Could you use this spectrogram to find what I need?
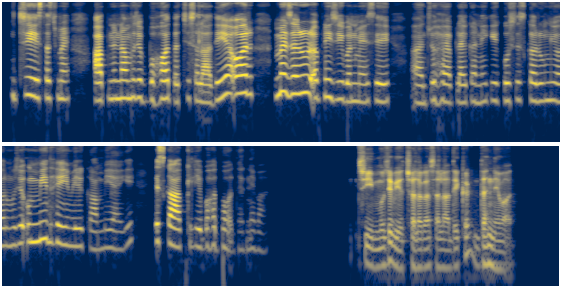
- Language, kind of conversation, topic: Hindi, advice, आप नौकरी, परिवार और रचनात्मक अभ्यास के बीच संतुलन कैसे बना सकते हैं?
- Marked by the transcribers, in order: in English: "अप्लाई"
